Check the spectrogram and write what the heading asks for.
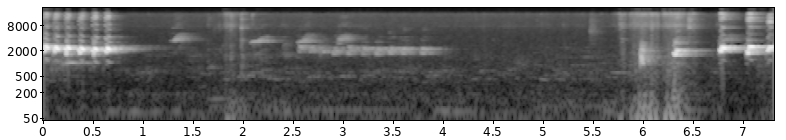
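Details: Yellow-vented bulbul calling to lure lazy, newly caught bulbuls into song: a quick bubbling chatter, a thin trailing buzz, a pause, a low thump, then further rippling bursts.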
